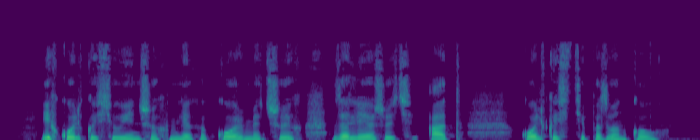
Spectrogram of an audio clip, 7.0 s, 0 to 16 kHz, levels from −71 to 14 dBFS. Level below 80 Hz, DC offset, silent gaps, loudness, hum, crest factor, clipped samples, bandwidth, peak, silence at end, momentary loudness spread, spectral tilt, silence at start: -62 dBFS; under 0.1%; none; -23 LUFS; none; 20 dB; under 0.1%; 11.5 kHz; -4 dBFS; 0.45 s; 12 LU; -6 dB/octave; 0.4 s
